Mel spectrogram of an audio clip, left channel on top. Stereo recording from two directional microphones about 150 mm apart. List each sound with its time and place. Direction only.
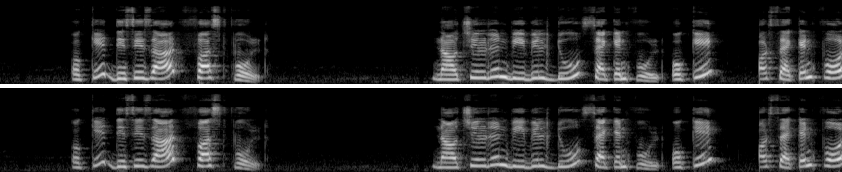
0.7 s a woman's voice: 15° left (ahead or behind)
4.4 s a woman's voice: 15° left (ahead or behind)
